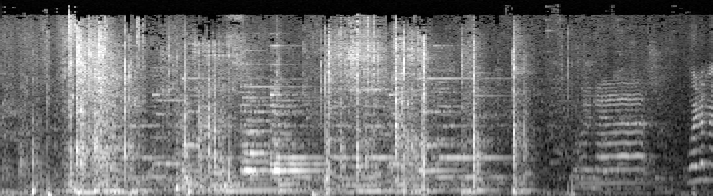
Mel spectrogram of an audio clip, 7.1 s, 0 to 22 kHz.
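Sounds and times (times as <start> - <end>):
wooden chairs lifted and set onto classroom desks: 0.2 - 5.4.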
